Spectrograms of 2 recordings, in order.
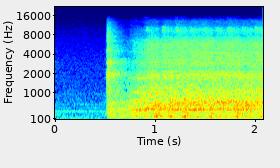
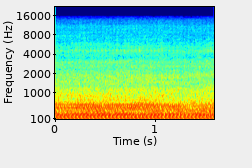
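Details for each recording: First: Murray Select 42-inch 16.5 hp riding mower after new gas tank install, cranked on jump box/battery: starter spins engine evenly about four seconds without catching because the fuel valve was left off; crank no start, fuel supply off. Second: Murray Select 42-inch 16.5 hp riding mower, just started and warming up: even rapid single-cylinder putter at steady idle, no misses or surging; normal idle.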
